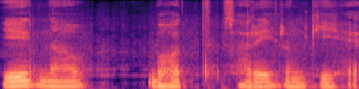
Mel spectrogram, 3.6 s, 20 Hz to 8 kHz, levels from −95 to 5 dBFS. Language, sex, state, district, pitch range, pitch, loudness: Hindi, male, Himachal Pradesh, Shimla, 95-110 Hz, 100 Hz, -18 LUFS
